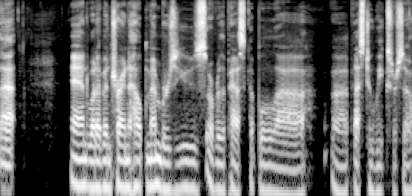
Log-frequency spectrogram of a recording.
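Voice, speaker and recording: Very fast and fairly even in intonation, a man's medium-pitched voice comes through a very clean recording with a silent background and a dry, close sound with no echo. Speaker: trading educator. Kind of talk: tutorial. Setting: screen recording, no camera. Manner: casual with many fillers.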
